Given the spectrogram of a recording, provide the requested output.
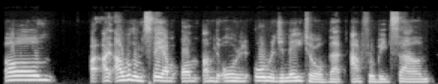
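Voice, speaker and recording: A young man from Cameroon, a music artist, talking as a guest in a casual interview, relaxed and rambling with many restarts. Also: on the high side, normal speed, dry recording.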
